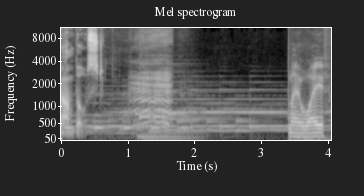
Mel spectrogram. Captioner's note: cow mooing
